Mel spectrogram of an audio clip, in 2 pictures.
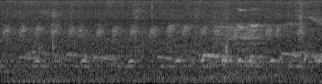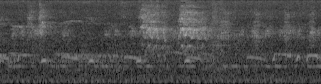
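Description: Small birds chirping over and over in the background, short chirps a few times a second, with a brief hiss about five seconds in.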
